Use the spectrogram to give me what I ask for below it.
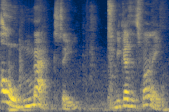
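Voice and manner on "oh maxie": silly put-on animated cartoon dog voice. Chatting about thanking the Fortnite bus driver, the speaker drops into a Goofy impression. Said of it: "It's my Goofy impression".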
